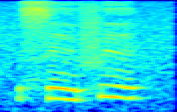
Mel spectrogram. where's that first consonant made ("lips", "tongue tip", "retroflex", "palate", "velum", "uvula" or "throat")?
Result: tongue tip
